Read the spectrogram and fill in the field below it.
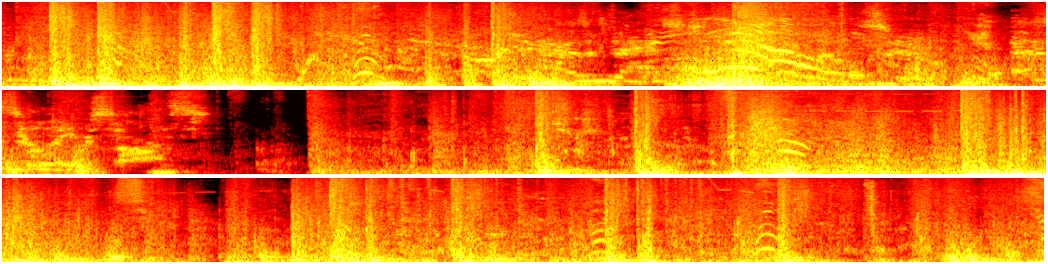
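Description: Energy blasts crackle and boom.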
